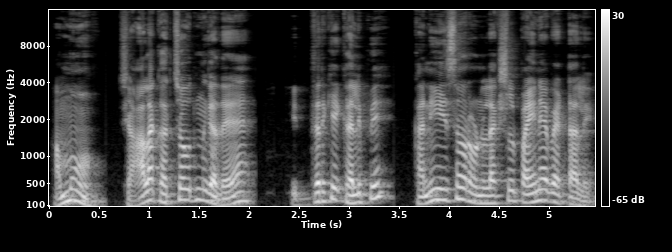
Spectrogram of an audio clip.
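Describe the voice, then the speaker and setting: A man playing a mild middle-aged father who talks in a measured, reasoning way in an animated moral story. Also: fairly high pitch.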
